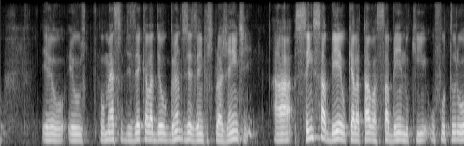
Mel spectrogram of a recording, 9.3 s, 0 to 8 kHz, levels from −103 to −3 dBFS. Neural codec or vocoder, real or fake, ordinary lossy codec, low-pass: codec, 16 kHz, 4.8 kbps, FACodec; fake; none; 7.2 kHz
